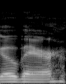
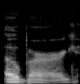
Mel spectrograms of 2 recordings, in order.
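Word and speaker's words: Åberg: you some credit here uh ludvig Oar or excuse me I think we have a new pronunciation uh we it's ludvig oberg I think is how want to be called now it's gonna take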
